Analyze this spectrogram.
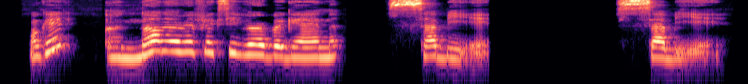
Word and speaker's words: s'habiller: Here the H is a silent H. This is why we don't have se habiller. The silent H acts as a voyelle. So it's S apostrophe and not SE.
